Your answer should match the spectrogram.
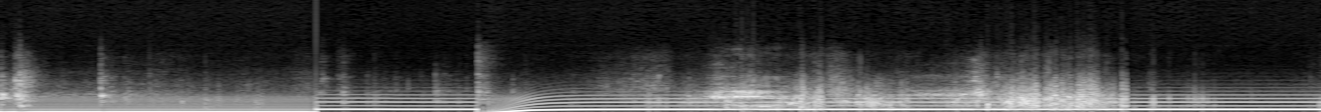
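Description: A buzzy synthesizer tone shaped by its filter and pitch holds low and steady, jumps up a step, then dips briefly and swoops back up into a sustained, brighter drone with shifting, noisy overtones.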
